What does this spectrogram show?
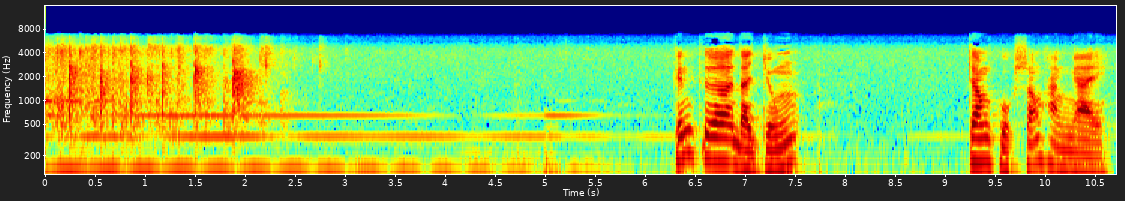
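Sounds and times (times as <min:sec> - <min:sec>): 
audience applause: 0:00.0 - 0:02.5
speech: 0:06.3 - 0:07.6, 0:09.2 - 0:10.6.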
